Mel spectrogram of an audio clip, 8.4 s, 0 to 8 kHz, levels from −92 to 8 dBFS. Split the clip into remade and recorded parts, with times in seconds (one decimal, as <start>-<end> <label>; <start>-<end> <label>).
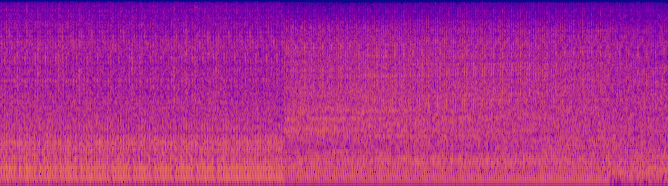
0.0-7.6 recorded; 7.6-8.4 remade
